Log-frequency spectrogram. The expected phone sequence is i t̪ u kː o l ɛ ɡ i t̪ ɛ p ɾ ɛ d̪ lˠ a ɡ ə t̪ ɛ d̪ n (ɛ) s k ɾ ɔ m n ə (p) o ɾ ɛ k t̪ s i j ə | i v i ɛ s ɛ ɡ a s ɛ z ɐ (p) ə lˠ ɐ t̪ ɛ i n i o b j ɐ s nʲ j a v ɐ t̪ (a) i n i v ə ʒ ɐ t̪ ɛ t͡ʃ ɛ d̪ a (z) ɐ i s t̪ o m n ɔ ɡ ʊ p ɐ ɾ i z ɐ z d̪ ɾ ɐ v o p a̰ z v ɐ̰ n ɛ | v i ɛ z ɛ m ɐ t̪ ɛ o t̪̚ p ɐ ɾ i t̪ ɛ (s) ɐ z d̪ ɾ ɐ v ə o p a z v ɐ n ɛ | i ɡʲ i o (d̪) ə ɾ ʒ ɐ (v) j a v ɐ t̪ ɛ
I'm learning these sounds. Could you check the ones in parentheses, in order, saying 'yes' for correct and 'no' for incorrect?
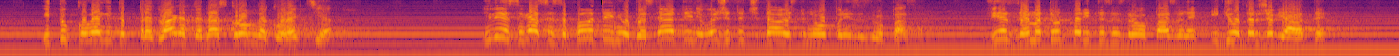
no, no, yes, no, no, no, yes, yes

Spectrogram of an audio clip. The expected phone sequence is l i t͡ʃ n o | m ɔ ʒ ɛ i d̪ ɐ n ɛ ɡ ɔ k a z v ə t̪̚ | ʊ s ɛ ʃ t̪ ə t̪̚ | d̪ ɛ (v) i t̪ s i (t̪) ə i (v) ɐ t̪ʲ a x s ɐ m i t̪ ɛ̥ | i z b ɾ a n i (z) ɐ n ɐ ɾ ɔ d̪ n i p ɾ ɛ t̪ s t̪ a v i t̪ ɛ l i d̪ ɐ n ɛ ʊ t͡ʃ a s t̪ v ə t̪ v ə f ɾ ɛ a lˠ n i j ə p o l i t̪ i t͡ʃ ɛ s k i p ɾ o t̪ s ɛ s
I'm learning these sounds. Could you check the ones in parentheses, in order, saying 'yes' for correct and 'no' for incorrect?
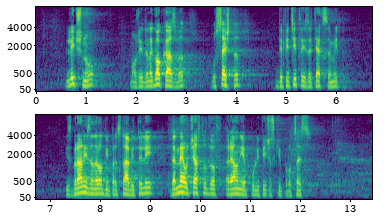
no, yes, no, yes

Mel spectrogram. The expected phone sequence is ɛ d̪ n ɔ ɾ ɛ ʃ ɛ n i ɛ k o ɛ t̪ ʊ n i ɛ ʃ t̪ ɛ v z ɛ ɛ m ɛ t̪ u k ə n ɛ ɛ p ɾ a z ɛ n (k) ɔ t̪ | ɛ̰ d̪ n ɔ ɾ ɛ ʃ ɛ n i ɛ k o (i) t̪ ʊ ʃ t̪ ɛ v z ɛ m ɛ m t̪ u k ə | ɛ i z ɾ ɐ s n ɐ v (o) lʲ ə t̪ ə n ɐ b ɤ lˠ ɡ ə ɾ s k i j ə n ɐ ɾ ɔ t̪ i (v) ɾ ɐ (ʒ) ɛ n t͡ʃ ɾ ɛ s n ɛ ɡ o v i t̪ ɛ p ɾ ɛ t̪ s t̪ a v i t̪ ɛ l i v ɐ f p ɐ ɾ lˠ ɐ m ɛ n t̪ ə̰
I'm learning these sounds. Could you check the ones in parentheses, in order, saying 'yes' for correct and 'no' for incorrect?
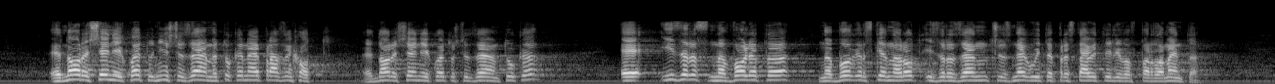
no, no, no, no, no

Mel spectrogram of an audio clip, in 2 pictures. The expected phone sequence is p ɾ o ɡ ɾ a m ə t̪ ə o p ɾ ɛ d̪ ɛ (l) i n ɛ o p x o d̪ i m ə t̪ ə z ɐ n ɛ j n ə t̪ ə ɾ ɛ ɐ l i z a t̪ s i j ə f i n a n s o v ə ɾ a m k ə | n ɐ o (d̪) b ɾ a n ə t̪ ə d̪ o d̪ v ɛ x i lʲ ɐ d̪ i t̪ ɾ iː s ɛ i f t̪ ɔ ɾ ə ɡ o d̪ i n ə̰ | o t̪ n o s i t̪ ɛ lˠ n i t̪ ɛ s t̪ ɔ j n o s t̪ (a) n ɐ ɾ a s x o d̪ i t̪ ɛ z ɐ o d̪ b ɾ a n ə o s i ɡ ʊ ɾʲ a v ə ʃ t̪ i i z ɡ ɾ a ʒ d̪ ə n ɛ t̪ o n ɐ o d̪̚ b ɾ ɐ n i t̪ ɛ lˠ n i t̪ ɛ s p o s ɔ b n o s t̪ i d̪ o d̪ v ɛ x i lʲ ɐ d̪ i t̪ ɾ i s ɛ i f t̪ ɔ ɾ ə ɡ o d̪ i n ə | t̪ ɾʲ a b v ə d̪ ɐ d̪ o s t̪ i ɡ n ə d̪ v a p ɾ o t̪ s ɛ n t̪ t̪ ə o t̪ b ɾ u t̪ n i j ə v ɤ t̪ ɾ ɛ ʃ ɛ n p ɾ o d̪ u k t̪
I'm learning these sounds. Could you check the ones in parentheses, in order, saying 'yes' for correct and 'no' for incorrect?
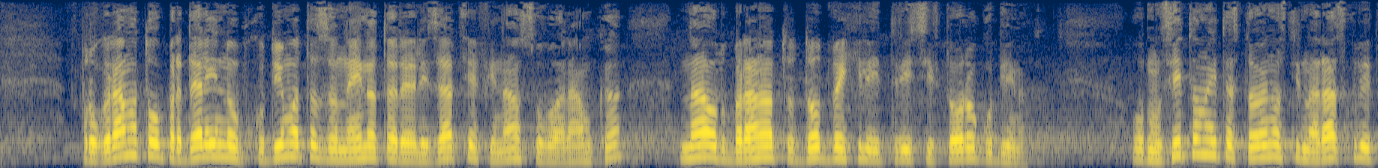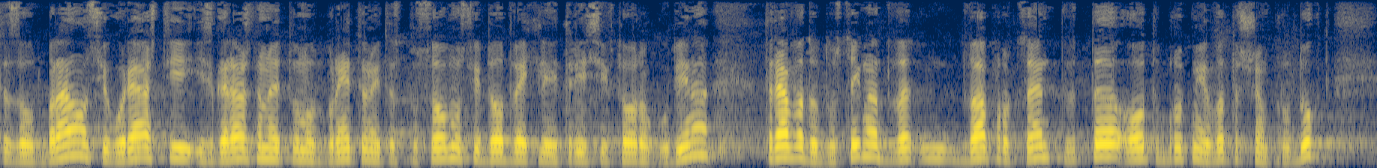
yes, yes, no

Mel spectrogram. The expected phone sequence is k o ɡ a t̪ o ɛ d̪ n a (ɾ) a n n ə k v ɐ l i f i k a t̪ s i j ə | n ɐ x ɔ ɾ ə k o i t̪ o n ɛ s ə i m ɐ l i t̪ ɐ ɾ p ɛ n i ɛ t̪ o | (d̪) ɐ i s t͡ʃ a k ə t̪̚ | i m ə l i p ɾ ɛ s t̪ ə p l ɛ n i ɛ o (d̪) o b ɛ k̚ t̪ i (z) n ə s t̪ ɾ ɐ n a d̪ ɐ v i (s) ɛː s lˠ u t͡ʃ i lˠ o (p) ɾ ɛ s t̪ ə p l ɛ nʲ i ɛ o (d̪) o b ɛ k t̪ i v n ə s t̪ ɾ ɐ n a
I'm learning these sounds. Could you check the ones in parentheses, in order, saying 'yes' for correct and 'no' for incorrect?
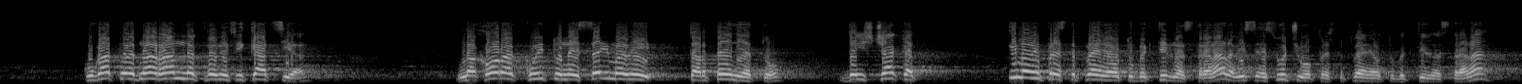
yes, yes, no, no, yes, yes, no

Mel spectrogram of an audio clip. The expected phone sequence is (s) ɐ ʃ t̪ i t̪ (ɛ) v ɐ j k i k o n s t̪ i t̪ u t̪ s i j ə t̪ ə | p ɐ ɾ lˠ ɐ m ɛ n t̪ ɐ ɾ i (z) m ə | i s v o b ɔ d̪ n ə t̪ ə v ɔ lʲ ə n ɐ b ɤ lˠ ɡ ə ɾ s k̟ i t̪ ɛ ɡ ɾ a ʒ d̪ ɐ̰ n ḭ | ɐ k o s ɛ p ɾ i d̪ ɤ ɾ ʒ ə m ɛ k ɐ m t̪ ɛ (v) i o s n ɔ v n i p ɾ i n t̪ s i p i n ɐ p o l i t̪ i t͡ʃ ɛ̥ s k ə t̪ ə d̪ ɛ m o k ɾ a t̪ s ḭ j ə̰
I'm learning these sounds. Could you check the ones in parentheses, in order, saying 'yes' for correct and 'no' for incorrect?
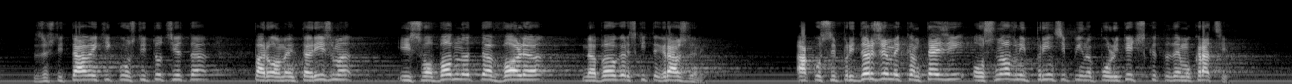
no, no, yes, no

